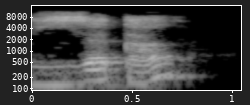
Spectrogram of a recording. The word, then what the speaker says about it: zeta: Okunuşu zeta. Aslında yine peltek söyleniyor bu harf. Zeta, zeta diye.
